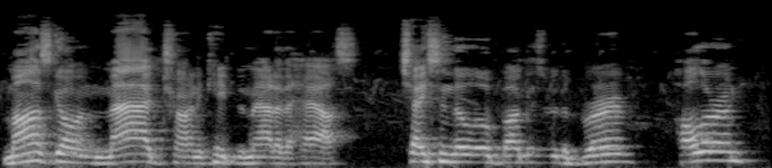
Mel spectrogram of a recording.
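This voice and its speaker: A man's voice: fairly high pitch, normal speed, a bit bright, slight background noise, close to an everyday voice. A man playing a chatty, mischievous Australian schoolboy in a nostalgic radio play. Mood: eager, chatty. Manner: chatty, teasing. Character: cheeky, talkative schoolboy, eager and mischievous.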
